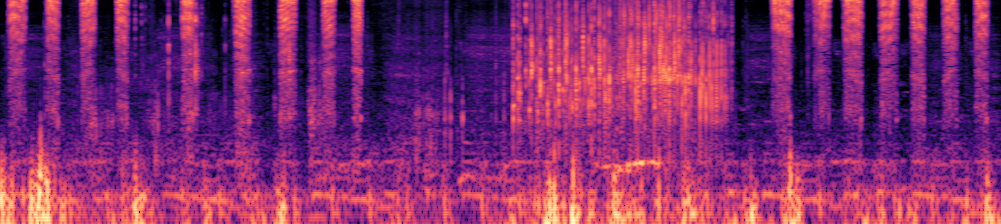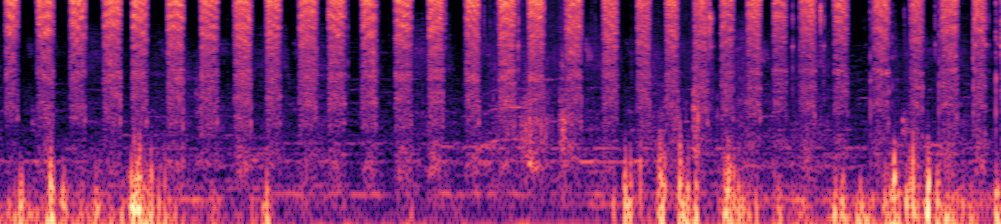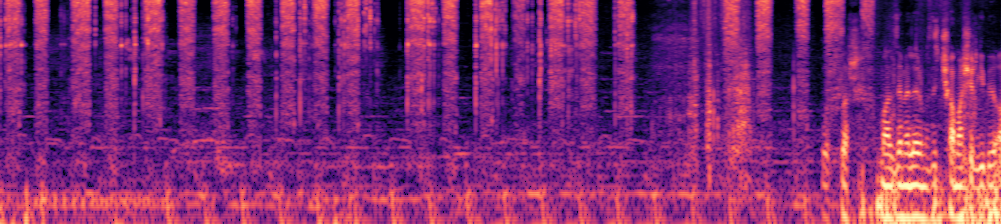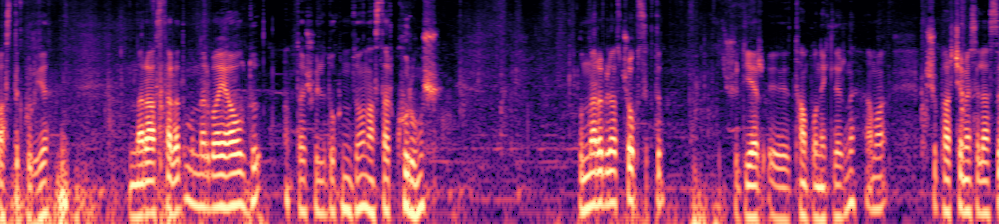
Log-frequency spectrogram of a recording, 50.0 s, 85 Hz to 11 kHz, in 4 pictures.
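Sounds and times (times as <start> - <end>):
aerosol can spraying: 0.0 - 4.6, 6.4 - 33.0, 33.8 - 36.0.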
